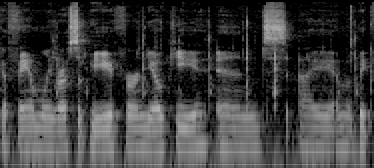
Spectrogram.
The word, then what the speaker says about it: gnocchi: I thought you said yoki? No, no, not yoki. Just... No, gnocchi, so, let me spell it.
